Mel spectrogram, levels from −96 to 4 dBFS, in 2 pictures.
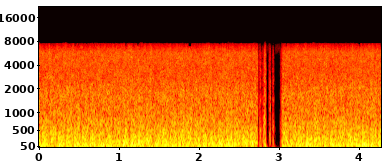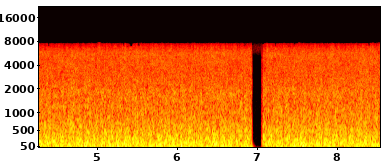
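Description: Speech over AMR wideband (HD Voice) shows lost AMR speech frames at 2.73–3.04 s, scattered losses with runs up to 80 ms, and 6.94–7.08 s. Concealment repeats stale pitch with falling gain, so the spectrogram shows smeared, fading harmonics and the waveform dips before recovering.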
